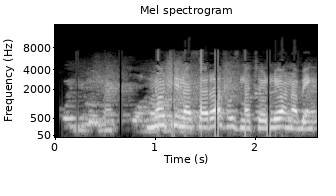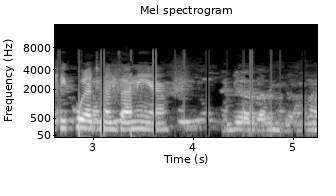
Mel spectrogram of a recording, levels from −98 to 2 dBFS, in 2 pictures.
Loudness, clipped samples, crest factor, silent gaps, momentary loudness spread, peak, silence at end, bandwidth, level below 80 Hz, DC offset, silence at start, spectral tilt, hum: -15 LUFS; under 0.1%; 16 dB; none; 16 LU; 0 dBFS; 0 s; 7.8 kHz; -50 dBFS; under 0.1%; 0.05 s; -6 dB/octave; none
